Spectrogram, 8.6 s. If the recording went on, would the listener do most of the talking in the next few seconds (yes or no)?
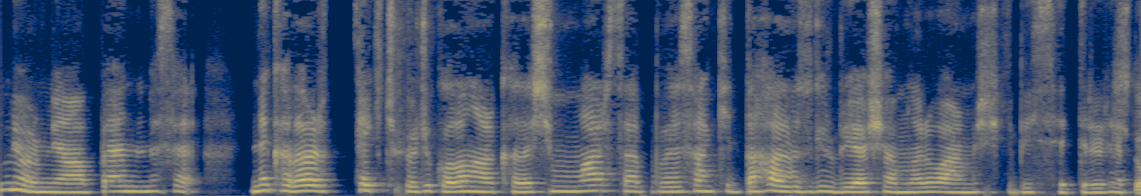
yes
